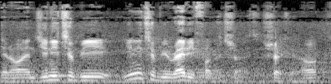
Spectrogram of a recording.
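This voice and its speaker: A man's medium-pitched voice with a non-native accent and ordinary pitch variation, music in the background. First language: not English. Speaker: vlogger, dropshipping entrepreneur. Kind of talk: casual vlog monologue. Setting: outdoors. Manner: halting, many fillers and restarts.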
